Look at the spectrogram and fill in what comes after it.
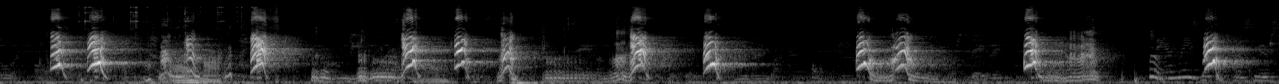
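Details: A female Golden Retriever puppy gives high, sharp barks in quick pairs and triplets, showing off her barks to her brother.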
